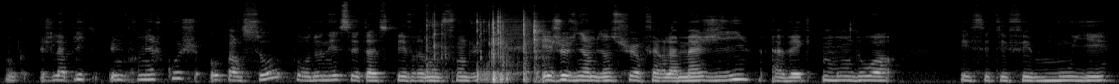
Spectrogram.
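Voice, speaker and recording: A woman with a lowish, mellow voice talks viewers through a makeup tutorial a little slowly, her intonation fairly even. She is casual, chatty and full of fillers and hesitations, clearly enthusiastic about the products.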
